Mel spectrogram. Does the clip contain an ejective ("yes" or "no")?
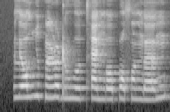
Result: no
